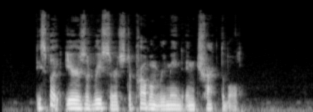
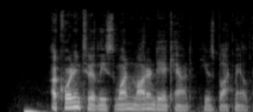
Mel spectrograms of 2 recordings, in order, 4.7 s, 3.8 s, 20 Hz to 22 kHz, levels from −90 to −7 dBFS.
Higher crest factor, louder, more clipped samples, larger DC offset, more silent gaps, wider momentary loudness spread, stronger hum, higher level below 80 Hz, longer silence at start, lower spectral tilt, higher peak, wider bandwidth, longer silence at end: about the same, 18 dB vs 20 dB; first, -19 LUFS vs -37 LUFS; neither; neither; neither; second, 11 LU vs 15 LU; neither; first, -42 dBFS vs -60 dBFS; first, 0.55 s vs 0.1 s; about the same, -6.5 dB/octave vs -6.5 dB/octave; first, -2 dBFS vs -18 dBFS; second, 14.5 kHz vs 16.5 kHz; first, 1.05 s vs 0 s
